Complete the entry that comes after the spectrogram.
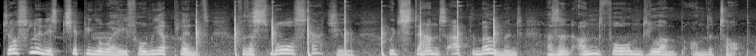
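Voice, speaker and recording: A man reading scripted scene descriptions as a narrator, in a measured, descriptive way. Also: high-pitched, animated, very noisy. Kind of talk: scripted narration of stage directions.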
